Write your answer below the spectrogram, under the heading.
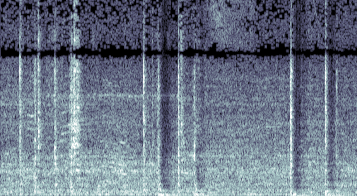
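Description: Safari ride train running, a steady rumble with scattered clicks and knocks.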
